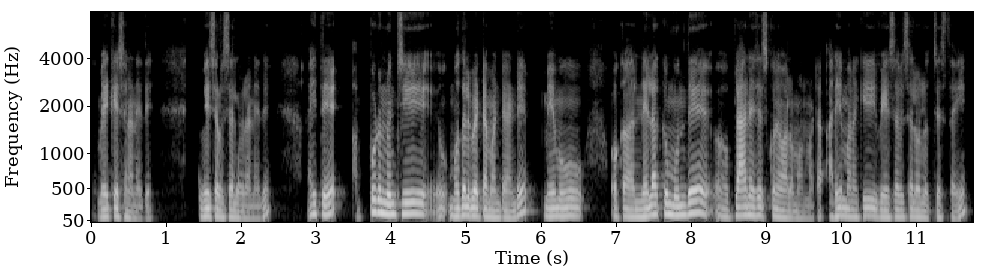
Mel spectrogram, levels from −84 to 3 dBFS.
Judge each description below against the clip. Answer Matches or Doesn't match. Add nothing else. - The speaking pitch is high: Doesn't match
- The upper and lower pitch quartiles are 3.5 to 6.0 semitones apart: Matches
